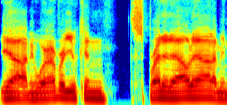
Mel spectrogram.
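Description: This man has a plain, everyday voice at medium pitch. His intonation stays fairly even. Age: 20s. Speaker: musician in a band. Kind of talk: casual chat.

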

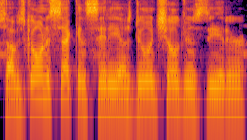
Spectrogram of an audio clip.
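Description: A fairly high-pitched man with a Chicago accent at a very fast pace, on a very clean recording with a silent background. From Chicago, south side. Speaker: morning radio host. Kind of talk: casual chat. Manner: animated.

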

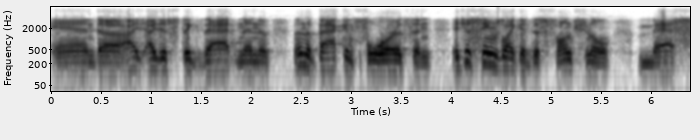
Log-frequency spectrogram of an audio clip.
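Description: Using an ordinary speaking voice, a man talks at a moderate pace with medium pitch and ordinary pitch variation. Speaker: sports radio host. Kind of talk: casual sports chat.

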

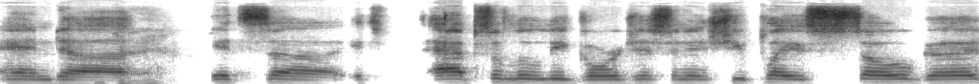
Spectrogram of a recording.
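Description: Using a Texan accent, a man with a fairly high pitch and a dark, mellow tone talks at a moderate pace in a monotone, flat intonation, the sound dry and close with no echo. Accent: Texan American. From central Texas, San Marcos. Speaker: metal guitarist. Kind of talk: casual chat.

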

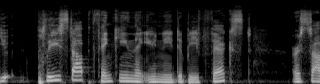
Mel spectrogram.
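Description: Recorded very cleanly against a silent background, a woman speaks at a moderate pace, the sound dry and close with no echo. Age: 60s. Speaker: podcast co-host. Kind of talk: casual chat.

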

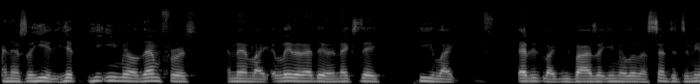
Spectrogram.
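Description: A very fast man's voice in a Virgin Islands accent, fairly high in pitch, dark and mellow in tone, with monotone, flat intonation. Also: very clean recording, silent background. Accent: Virgin Islands Creole-tinged English. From US Virgin Islands, St. Croix. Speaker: entrepreneur. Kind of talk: casual chat.

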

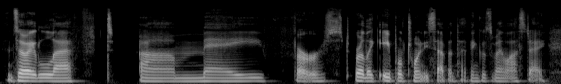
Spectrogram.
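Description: In a very clean recording with a silent background, a woman with an American accent speaks fairly slowly in a very deep, low voice, flat and monotone in intonation but with big swings in loudness. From New Jersey. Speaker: podcast host and food influencer. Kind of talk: casual interview chat.

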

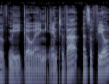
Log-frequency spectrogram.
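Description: A speaker with a Canadian accent, using ordinary pitch variation. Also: man. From Canada (Hamilton area), moved from England at eight. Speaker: musician and sound engineer. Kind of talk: casual interview. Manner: hesitant, many fillers.

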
